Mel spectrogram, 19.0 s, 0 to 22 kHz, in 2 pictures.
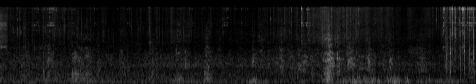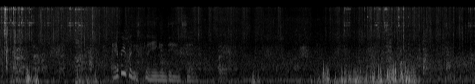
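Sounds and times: paws thudding and scuffling: 0:00.2 - 0:19.0.

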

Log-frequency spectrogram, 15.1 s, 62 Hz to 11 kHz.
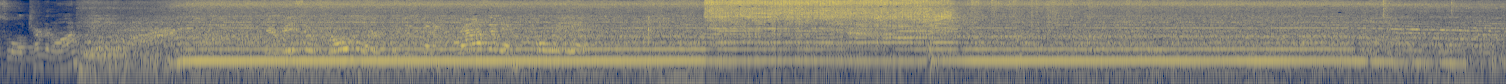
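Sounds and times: planer motor hum: 0:00.8 - 0:15.0
planer knives cutting board: 0:06.4 - 0:11.5.

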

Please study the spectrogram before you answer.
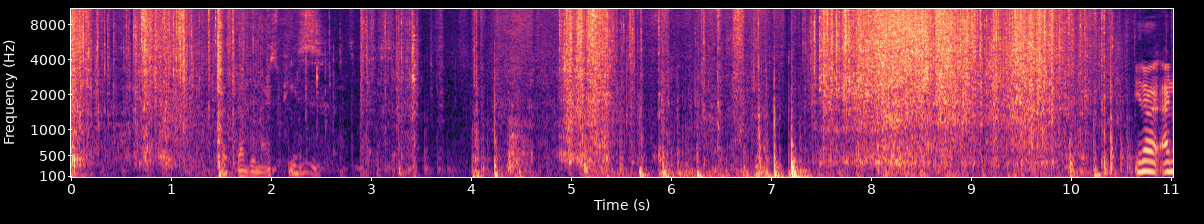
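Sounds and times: packing paper rustling: 0:00.0 - 0:10.8
dull knocks of cardboard: 0:05.4 - 0:07.5.

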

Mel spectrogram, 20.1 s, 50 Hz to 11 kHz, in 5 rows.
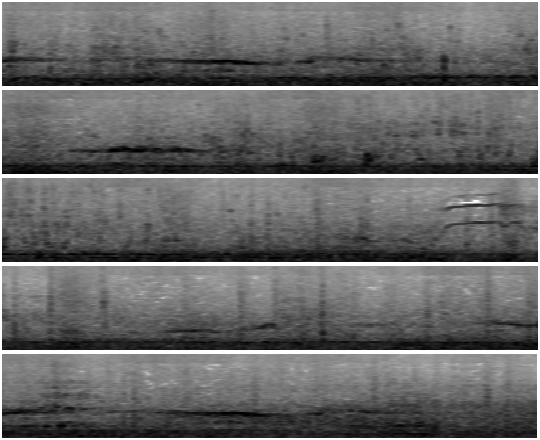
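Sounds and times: desert wind: 0:00.0 - 0:20.0
horse whinnying: 0:11.3 - 0:12.3.

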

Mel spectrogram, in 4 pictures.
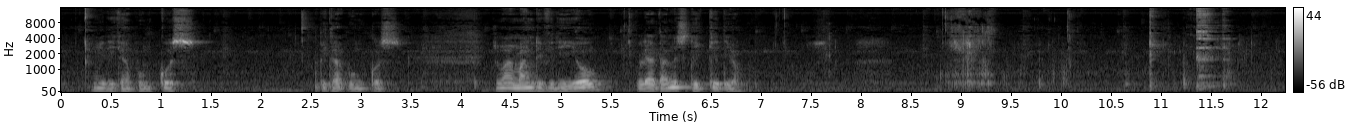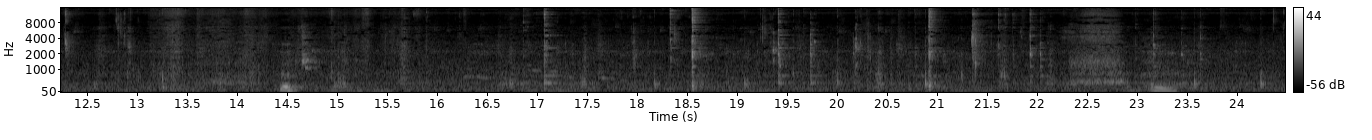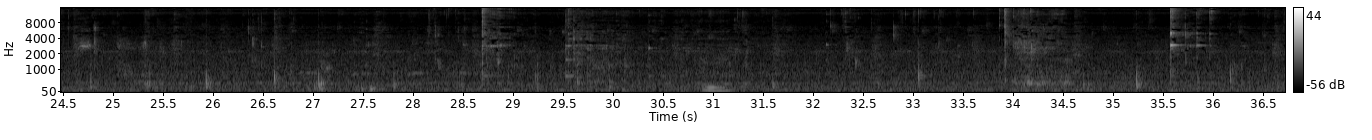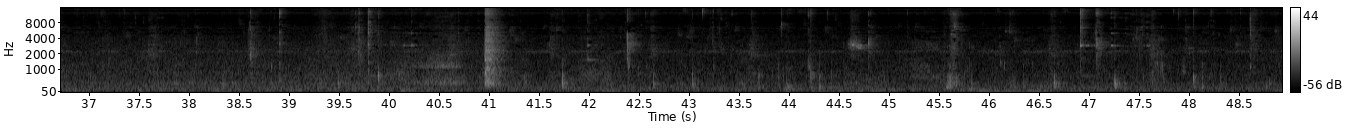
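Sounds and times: spoon clinking against glass bowl: 0:11.3 - 0:11.8, 0:17.0 - 0:17.4, 0:28.6 - 0:30.9, 0:35.6 - 0:36.3, 0:46.9 - 0:47.8.

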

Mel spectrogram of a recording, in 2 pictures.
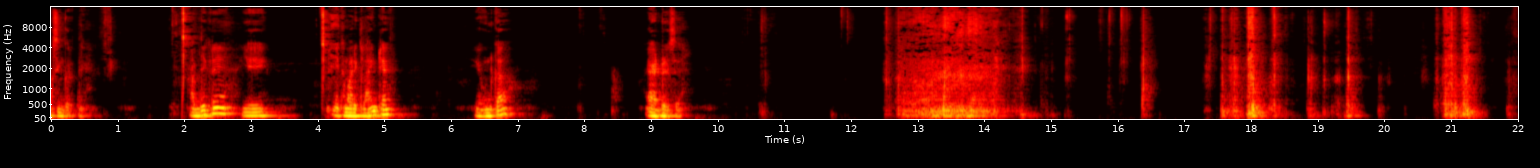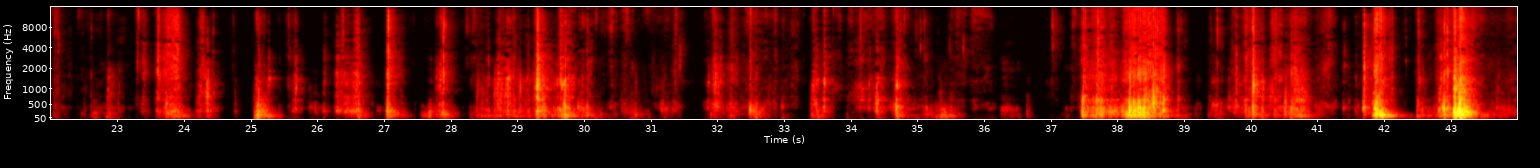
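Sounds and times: cardboard scraping tearing and rustling: 0:12.6 - 0:14.6, 0:20.8 - 0:21.5, 0:37.4 - 0:39.0, 0:39.6 - 0:43.6.

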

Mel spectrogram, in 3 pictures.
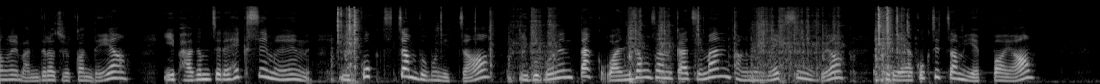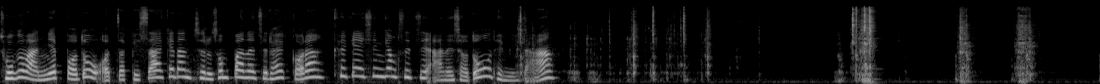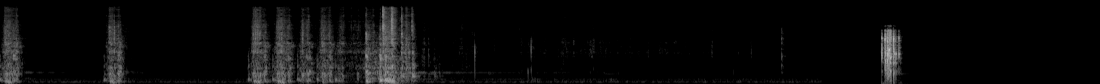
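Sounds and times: sewing machine motor humming: 0:06.3 - 0:09.1
fabric being handled: 0:26.3 - 0:30.2.

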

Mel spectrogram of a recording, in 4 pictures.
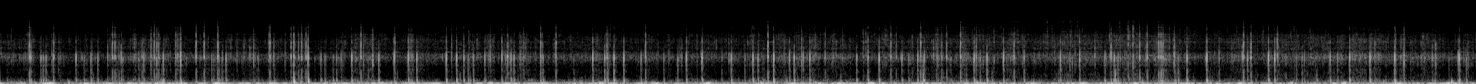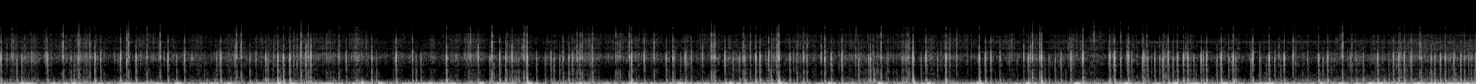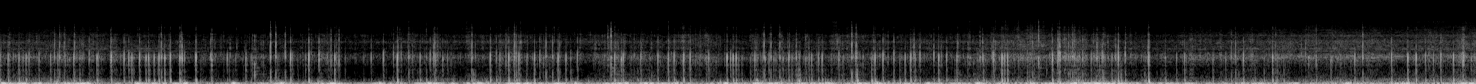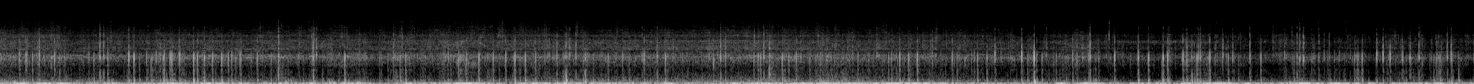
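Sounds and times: bike rattling and knocking: 0:00.0 - 0:59.0
low rumble of tyres: 0:00.0 - 0:59.0.

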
